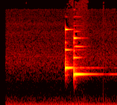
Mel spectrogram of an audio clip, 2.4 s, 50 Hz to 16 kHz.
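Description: Smartphone notification chime: a short higher note, then a lower one about 1.3 s in, the lower note ringing on and fading. It signals an incoming push notification.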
